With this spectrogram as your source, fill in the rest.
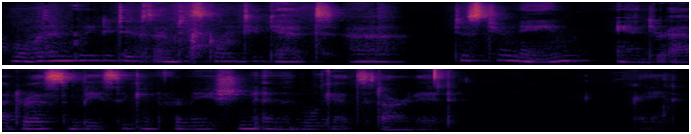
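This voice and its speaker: Female ASMR whisperer, mellow and hushed, gentle receptionist roleplay, unhurried with soft hesitations. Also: mid-range voice, fairly even intonation, rough recording. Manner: soft unvoiced whisper, slow and soothing.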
